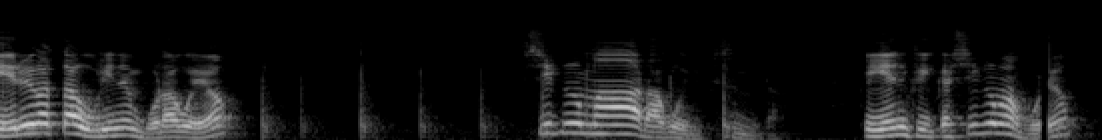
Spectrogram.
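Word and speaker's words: σ: 시그마라고 읽습니다.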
